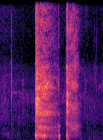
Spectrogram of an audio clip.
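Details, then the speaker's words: Adult narrator coughs briefly while walking outdoors through a field, heard alongside a clacking bird call; cough. "Sorry, I've got a little bit of a cough there."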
